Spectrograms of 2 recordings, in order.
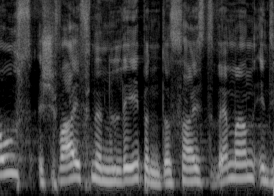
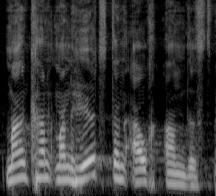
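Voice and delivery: ordinary talk, nothing marked

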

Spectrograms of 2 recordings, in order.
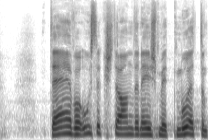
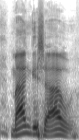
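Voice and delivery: laughing through the words; chuckling as he says it; amused laugh mid-sentence; 3 dB louder, slower than usual. Real, not acted. Laughs at own joke.

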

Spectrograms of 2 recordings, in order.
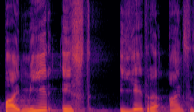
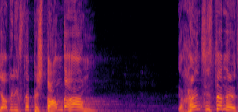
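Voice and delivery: higher, louder indignant retort; acted exchange; 6 semitones higher, 5 dB louder than usual. Pastor replaying the examiner interview, raised and indignant. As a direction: act out both sides of the interview.

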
